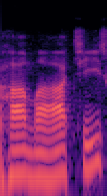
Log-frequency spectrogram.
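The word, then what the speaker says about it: Ramatís: aquele que segue Ramatis a pronúncia correta Ramatis com dois ais tá em manico e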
